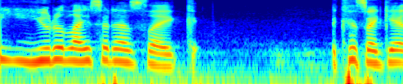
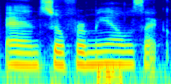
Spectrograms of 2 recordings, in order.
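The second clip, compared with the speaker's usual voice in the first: ordinary talk, nothing marked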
